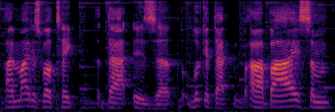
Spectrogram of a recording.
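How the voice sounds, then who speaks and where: A man's voice: a little high, sharp tone, soft background music. An actor playing a shy, awkward farmer in his sixties who stammers and halts through every sentence in an audiobook drama. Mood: flustered. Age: 60s. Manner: stammering, hesitant, halting. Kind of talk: full-cast audiobook acting.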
